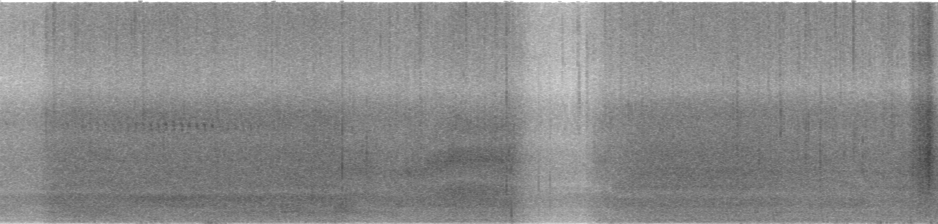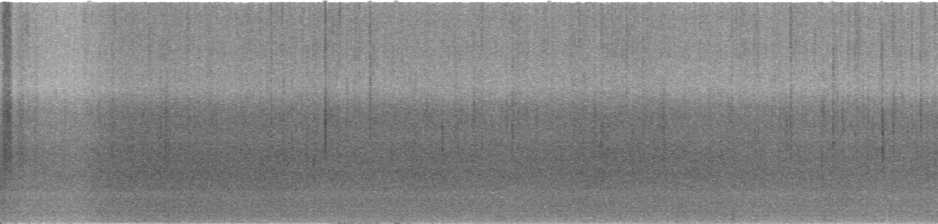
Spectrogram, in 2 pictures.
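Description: Steady rain falling, a dense, even hiss. It dips briefly about a third of the way in, and there is a short louder burst about halfway through.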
